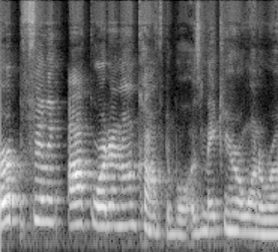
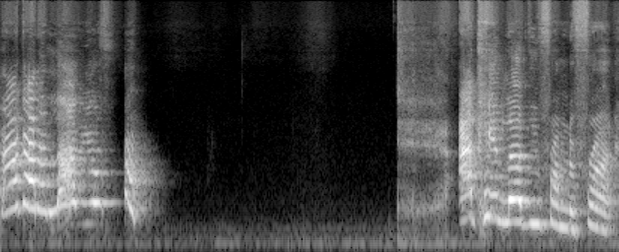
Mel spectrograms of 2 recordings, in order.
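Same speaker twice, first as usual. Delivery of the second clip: laughing mock quote; 3 semitones higher than usual. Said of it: "She said".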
